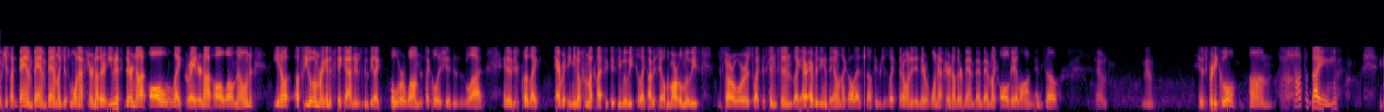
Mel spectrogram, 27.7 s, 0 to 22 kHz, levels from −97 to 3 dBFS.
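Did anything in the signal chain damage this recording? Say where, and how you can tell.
Yes. The codec stage damaged it throughout. This is the Codec 2 vocoder, and the sound points to its 1.6 kbit/s mode. The speech is robotic and buzzy, and the band runs from 250 Hz to 3.7 kHz. The voice is rebuilt from sine waves, so the original waveform is gone. The damage is heavy.

Bit errors on digital voice radio hit from 17.24 to 17.33 s. The sound lurches in pitch, level and tone colour and turns into a brief warble. That fits roughly two corrupted frames at a bit error rate of roughly 2%. Each flipped bit misdirects a whole frame's synthesis.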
